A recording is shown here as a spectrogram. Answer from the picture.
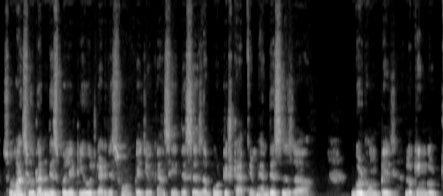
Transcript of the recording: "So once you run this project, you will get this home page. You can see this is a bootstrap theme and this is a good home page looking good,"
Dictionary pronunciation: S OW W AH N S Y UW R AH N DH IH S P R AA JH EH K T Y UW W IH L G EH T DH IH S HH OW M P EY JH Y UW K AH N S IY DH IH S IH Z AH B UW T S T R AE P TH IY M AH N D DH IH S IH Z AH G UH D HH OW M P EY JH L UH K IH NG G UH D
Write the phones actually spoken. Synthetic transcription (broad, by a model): S OW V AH N S Y UW R AH N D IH S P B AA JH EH T Y UW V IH L G EH T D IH S HH OW M P EY JH Y UW K AH N S IY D IH S IH Z AH B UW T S T AE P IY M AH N D IH S IH Z AH G UH D HH OW M P EY JH L UH K IH NG G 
